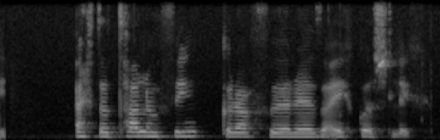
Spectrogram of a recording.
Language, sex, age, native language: Icelandic, female, 11, Icelandic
